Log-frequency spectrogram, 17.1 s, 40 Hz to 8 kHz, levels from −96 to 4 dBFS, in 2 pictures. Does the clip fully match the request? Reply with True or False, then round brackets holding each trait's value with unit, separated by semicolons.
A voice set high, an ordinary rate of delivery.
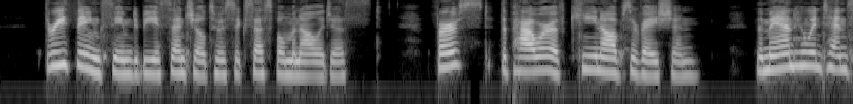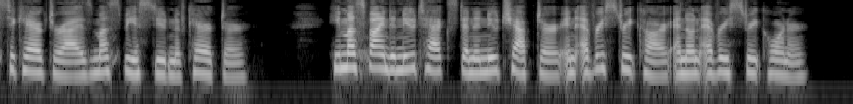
True (205 Hz; 170 wpm)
